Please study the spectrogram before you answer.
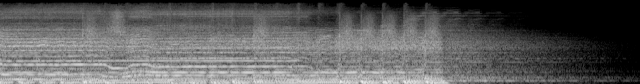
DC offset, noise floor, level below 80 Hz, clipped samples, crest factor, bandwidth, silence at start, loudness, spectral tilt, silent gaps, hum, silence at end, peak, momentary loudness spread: under 0.1%; -52 dBFS; -20 dBFS; under 0.1%; 10 dB; 19 kHz; 0 s; -10 LUFS; -4.5 dB/octave; none; none; 1.25 s; 0 dBFS; 11 LU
